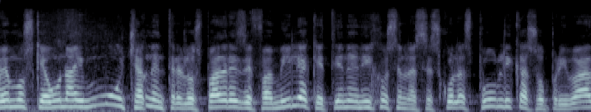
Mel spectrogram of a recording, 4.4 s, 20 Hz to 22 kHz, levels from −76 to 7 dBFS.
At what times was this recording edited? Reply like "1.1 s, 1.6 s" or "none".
1.1 s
